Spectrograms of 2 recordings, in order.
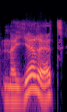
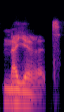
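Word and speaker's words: נַיֶּרֶת: So nayeret, it's just not there. It's the extra yod is there to make sure that you pronounce it as nayeret.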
